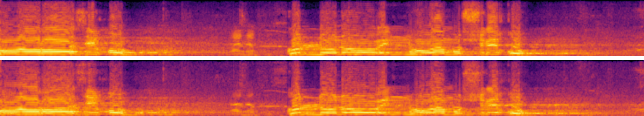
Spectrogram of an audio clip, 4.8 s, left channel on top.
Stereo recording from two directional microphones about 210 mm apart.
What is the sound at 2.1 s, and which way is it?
A man's voice, 45° left (ahead or behind).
